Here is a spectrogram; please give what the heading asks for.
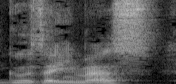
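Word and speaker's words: ございます: va dire aligato gosimas ça s'écrit gosimasu mais ça se dit gozaimas et c'est pour les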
